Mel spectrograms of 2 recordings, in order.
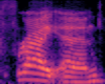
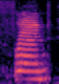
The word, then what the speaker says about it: friend: Okay, because it would be a 2-syllable word right here and it would look like fry end, but that's not how we say that word. We say it friend.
